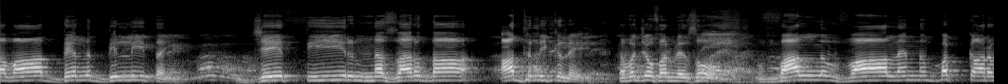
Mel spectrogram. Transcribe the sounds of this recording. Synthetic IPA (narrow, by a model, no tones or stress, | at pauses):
ɐʋaːd̪ɪld̪ɪlːiːt̪ɐḭ̃ːd͡ʒeːt̪iːɾnɐzəɾd̪aː | ɐd̪ʱnɪklḛːt̪ɐʋəd͡ʒoːfɐɾmeːsoːʋalʋaːlənɓəkːaɾ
